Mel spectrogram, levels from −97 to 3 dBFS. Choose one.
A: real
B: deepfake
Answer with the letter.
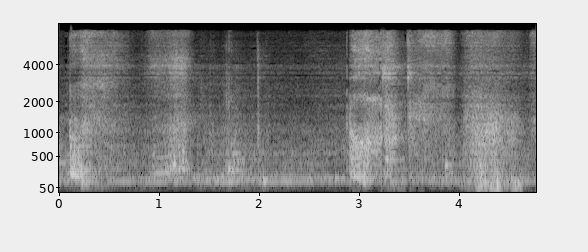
B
